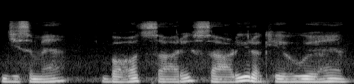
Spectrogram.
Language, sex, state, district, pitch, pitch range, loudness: Hindi, male, Jharkhand, Deoghar, 130 Hz, 125-140 Hz, -17 LUFS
